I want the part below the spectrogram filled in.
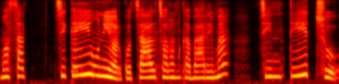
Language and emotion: Nepali, fearful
